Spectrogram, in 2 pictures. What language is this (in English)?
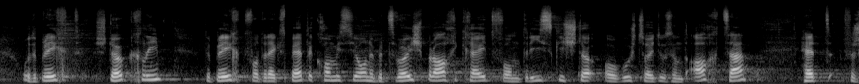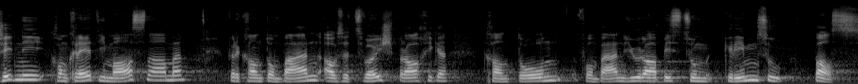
Swiss German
